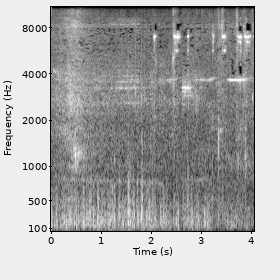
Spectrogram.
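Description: Low, rough outdoor background rumble picked up by a phone's microphone, with a few short high-pitched tones near the end.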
